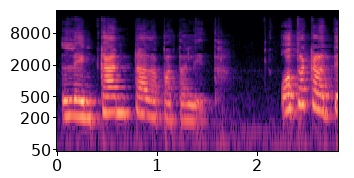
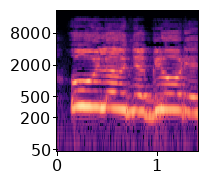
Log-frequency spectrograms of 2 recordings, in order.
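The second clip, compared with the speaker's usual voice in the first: crying friend; 4 semitones higher, 5 dB louder, slower than usual. Retold or imitated. Crying friend greets mother again.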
